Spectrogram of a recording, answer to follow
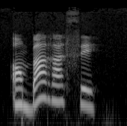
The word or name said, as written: Embarrasse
